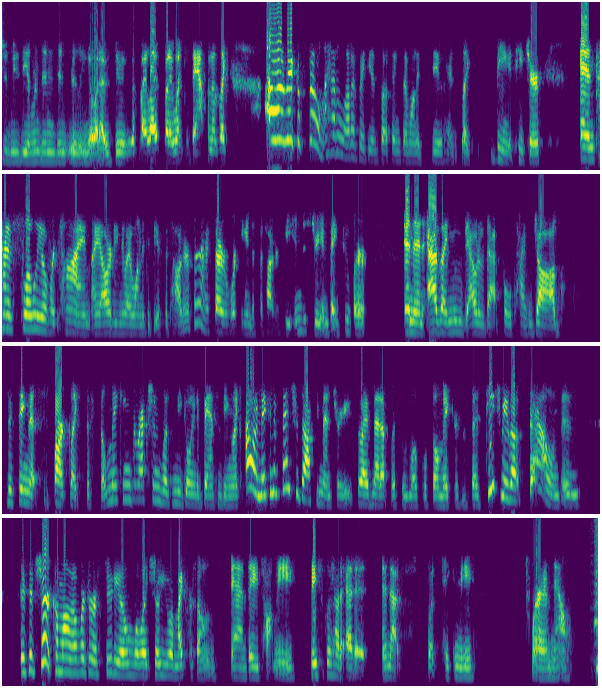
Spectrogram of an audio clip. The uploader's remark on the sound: So got her on the phone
